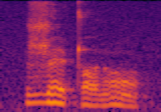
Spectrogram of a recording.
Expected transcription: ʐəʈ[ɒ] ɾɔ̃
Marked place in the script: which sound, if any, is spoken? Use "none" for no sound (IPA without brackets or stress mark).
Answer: ɒ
